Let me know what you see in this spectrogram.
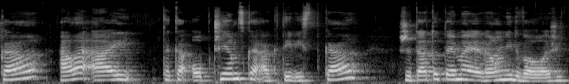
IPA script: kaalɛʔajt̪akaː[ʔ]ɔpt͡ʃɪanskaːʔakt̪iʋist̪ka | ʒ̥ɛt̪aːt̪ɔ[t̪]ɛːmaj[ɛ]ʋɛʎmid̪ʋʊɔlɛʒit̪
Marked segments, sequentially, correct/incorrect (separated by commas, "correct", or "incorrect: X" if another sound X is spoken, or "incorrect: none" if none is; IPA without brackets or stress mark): correct, correct, correct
